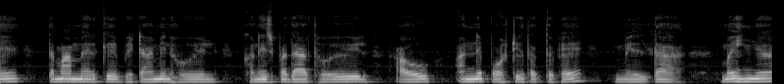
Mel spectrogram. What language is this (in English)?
Kathoriya Tharu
